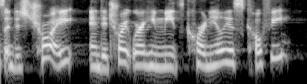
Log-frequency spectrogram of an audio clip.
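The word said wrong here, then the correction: Coffey: I think his is pronounced Coffee mm-hmm. Kofi. – No, no, Coffee.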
